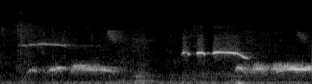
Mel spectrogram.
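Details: Spotted dove in a box after purchase, still calling: a short low coo, then another bird's bright flat whistle, then the dove's hoarse coo returning at the end.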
